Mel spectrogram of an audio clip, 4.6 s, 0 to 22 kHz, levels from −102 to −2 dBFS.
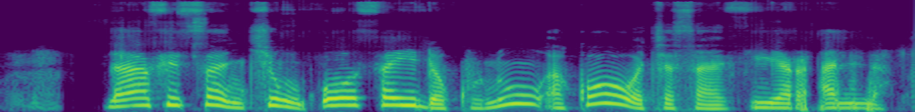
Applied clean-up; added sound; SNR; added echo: neural mask model Resemble Enhance denoiser.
